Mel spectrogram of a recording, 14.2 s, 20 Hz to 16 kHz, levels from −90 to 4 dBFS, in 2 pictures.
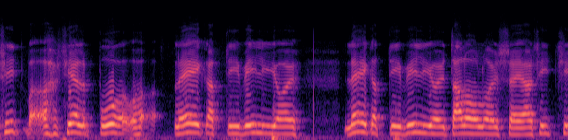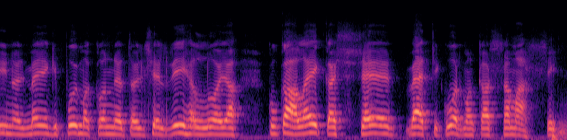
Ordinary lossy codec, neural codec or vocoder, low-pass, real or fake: none; none; 14.4 kHz; real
